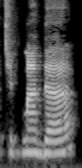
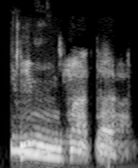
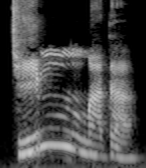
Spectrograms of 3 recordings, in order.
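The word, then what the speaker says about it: 집마다: Oke, Mas Hasan benar nggak bacanya itu Cipmada? Salah. Bacanya apa, Mas? Cipmada. Cipmada. Cimada. Oke, cari soyo. Cimada. B ketemu M, bacanya kan M ya. Cimada. Oke, bukan Cipmada, tapi Cimada.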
